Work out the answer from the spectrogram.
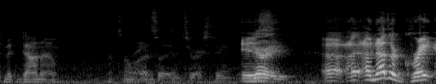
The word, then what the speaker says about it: McDonough: Anyways, but yeah, Neil McDougall. Actually, it's McDonough.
